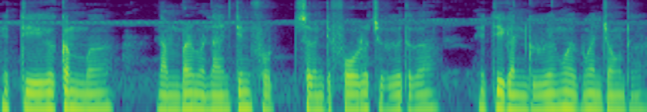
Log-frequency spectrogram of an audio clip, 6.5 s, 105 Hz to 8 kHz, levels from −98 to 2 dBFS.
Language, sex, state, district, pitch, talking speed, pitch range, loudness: Wancho, male, Arunachal Pradesh, Longding, 105 Hz, 150 wpm, 100-110 Hz, -18 LUFS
